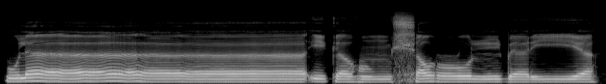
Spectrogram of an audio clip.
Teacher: اولا کو لمبا کریں گے تین الف کے برابر، یہاں پر مد متصل ہو رہی ہے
